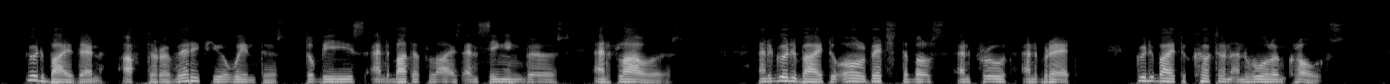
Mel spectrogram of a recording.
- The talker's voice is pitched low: Yes, low, 115 Hz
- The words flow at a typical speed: Yes, average, 145 wpm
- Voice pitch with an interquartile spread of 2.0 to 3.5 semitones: Yes, average, 2.8 semitones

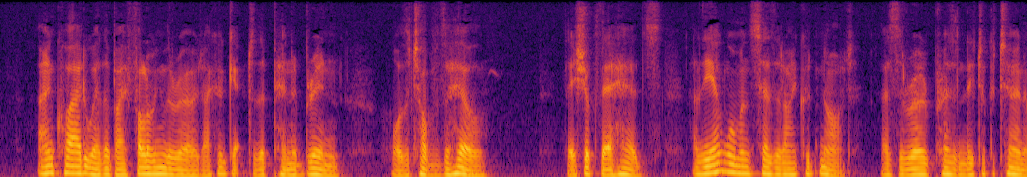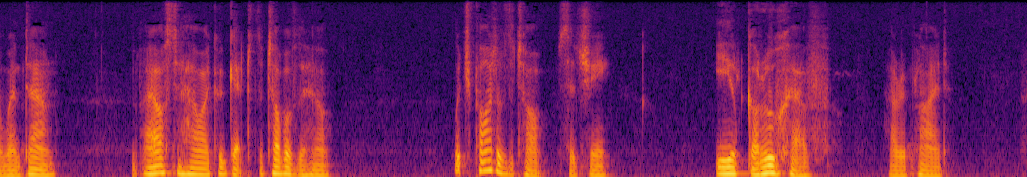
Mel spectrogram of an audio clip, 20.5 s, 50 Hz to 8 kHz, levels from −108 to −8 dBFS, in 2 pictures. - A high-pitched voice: No, low, 100 Hz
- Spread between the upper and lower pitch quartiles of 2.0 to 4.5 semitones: Yes, average, 3.9 semitones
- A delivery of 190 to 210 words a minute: Yes, average, 200 wpm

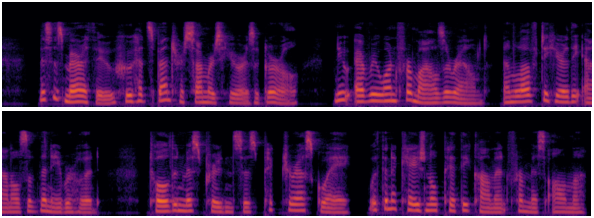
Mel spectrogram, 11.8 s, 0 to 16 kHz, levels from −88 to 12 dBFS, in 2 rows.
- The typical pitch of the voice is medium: Yes, medium, 180 Hz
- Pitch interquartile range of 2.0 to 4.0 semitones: No, average, 5.2 semitones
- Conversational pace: No, fast, 220 wpm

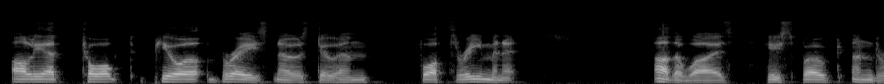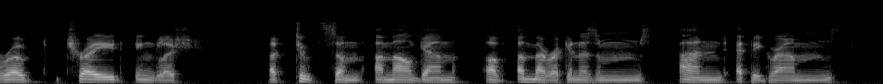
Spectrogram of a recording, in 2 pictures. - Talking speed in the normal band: No, slow, 80 wpm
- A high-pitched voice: No, low, 105 Hz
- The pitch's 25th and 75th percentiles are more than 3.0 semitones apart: No, narrow, 2.4 semitones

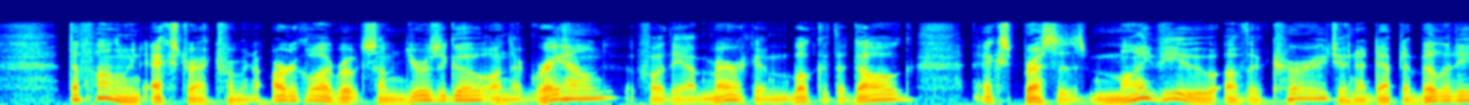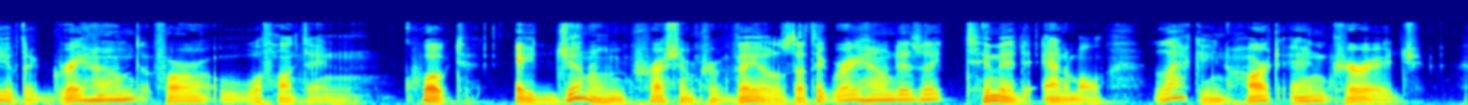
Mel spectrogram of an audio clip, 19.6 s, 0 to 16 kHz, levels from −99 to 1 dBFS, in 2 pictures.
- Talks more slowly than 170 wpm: Yes, average, 155 wpm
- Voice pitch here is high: No, very low, 95 Hz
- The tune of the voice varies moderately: No, wide, 9.0 semitones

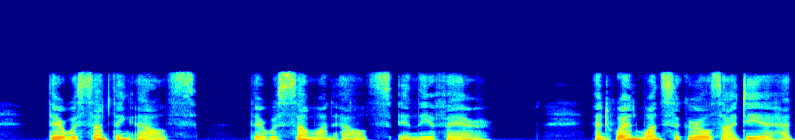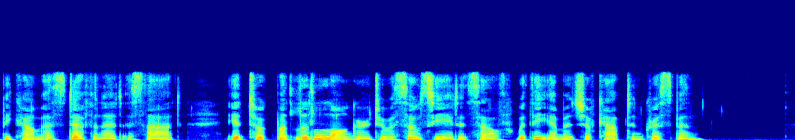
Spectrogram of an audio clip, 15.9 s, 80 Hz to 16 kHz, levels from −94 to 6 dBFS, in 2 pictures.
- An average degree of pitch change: Yes, average, 4.2 semitones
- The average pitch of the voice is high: No, medium, 165 Hz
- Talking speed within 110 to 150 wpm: Yes, average, 145 wpm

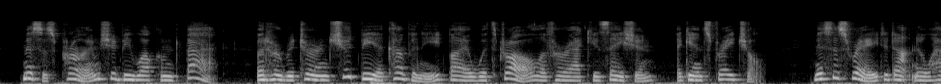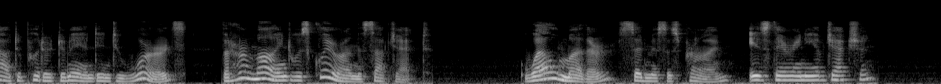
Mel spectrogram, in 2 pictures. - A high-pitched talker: Yes, high, 195 Hz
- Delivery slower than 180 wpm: Yes, average, 155 wpm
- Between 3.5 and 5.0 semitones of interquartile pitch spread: Yes, average, 4.3 semitones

